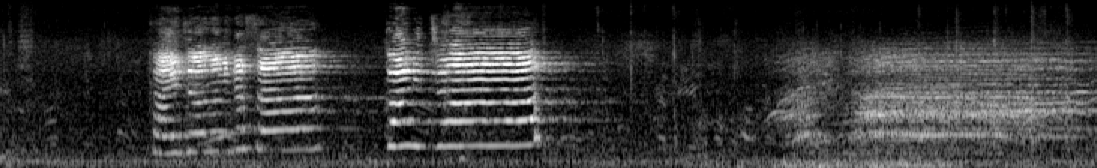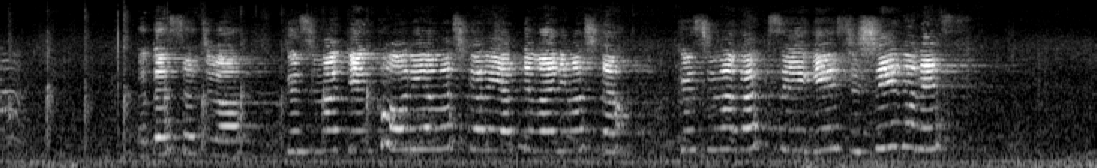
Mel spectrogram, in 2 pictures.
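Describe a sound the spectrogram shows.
A group of young women chant loudly in high voices, in short bursts.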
